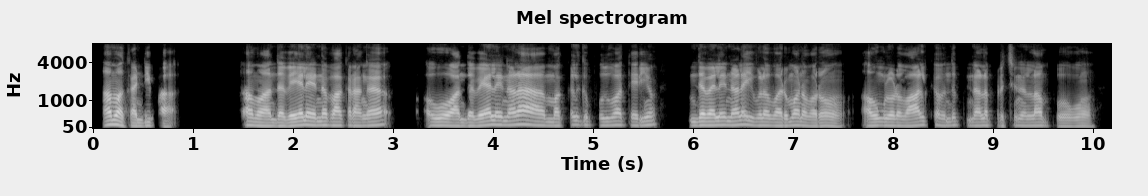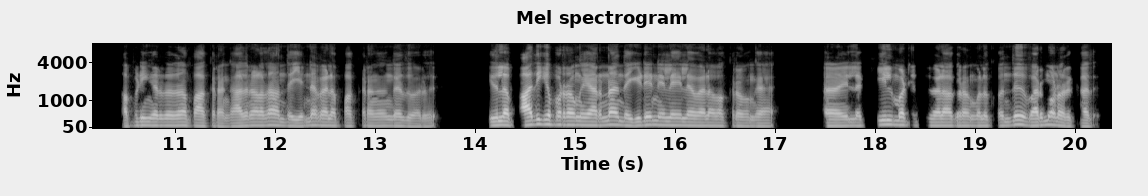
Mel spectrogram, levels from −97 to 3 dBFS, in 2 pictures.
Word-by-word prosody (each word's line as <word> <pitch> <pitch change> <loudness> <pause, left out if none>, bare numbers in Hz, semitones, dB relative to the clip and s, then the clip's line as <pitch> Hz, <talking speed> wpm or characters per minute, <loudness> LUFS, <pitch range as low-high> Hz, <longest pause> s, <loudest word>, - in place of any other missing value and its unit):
ஆமா, 150 0 +7
கண்டிப்பா. 115 +3 -1 0.8
ஆமா. 125 -3 +3
அந்த 110 0 +1
வேலை 135 +3 +6
என்ன 135 - +2
பாக்குறாங்க? 125 0 +1 0.6
ஓ! - - -2 0.2
அந்த 115 +1 -1
வேலைனால 145 +2 +4 0.3
மக்களுக்கு 135 +5 -5
பொதுவா 130 +2 -1
தெரியும், 140 +5 -2 0.3
"இந்த 130 +2 +3
வேலைனால 140 +2 +3
இவ்வளோ 125 0 0
வருமானம் 120 0 0
வரும். 110 -2 -1 0.3
அவுங்களோட 120 -1 0
வாழ்க்கை 130 +2 0
வந்து 130 +3 -7
பின்னால 120 +1 -2
பிரச்சனை 115 - -7
இல்லாம 115 -1 -2
போகும்." 100 0 -4 0.5
அப்படிங்கிறதுதான் 125 -2 -1
பாக்குறாங்க. 100 -1 -3
அதனால 125 +2 +1
தான், 130 - +2
அந்த 115 -2 -4
என்ன 125 - -3
வேலை 120 -2 +1
பாக்குறாங்கங்கிறது 110 -1 -4
வருது. 95 +1 -7 0.6
இதில 135 +1 +5
பாதிக்கப்படுறவங்க 140 -2 +4
யாருன்னா, 130 +3 +3
இந்த 125 -2 -1
இடைநிலையில 130 -3 0
வேலை 115 0 -1
பாக்குறவங்க, 105 -1 -4 0.7
அ - - +3 0.2
இல்லை 115 0 -2
கீழ்மட்டத்தில 140 -6 -1
வேலை 120 0 +3
பாக்குறவங்களுக்கு 115 0 -3
வந்து 150 +6 0
வருமானம் 130 -1 +2
இருக்காது. 100 0 -4
120 Hz, 145 wpm, -23 LUFS, 115-135 Hz, 0.8 s, ஆமா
